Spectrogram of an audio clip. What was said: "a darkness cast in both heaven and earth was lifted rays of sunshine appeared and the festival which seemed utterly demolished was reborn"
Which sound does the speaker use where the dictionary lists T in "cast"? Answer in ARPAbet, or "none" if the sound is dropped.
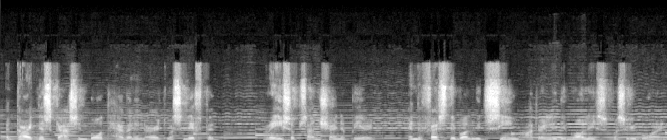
none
